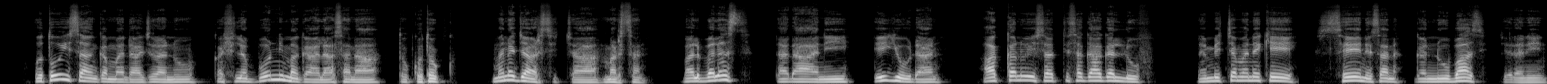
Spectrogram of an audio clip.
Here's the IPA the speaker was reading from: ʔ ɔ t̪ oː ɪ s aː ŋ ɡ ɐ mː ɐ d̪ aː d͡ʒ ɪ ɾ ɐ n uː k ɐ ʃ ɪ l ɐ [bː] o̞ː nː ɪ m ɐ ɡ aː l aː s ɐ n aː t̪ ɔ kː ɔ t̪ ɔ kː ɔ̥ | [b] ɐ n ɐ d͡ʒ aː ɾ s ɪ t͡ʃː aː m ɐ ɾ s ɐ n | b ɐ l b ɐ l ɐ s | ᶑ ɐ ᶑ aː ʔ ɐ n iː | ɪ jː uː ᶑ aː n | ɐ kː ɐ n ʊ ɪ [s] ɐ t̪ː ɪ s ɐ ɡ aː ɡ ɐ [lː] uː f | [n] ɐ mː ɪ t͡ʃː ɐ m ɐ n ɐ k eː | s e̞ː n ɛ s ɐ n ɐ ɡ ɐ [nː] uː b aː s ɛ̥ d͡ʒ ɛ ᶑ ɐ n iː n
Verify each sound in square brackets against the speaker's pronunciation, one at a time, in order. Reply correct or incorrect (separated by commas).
correct, incorrect, correct, correct, correct, correct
